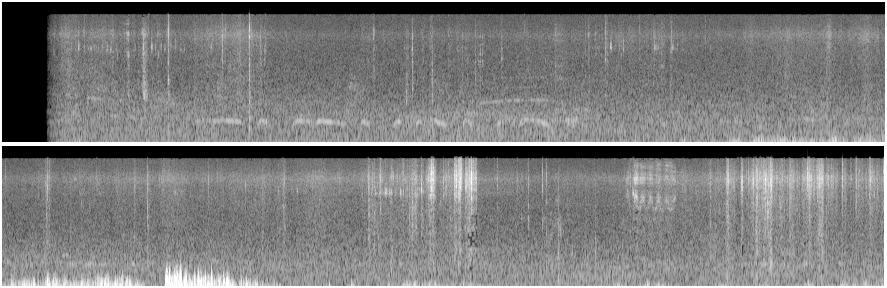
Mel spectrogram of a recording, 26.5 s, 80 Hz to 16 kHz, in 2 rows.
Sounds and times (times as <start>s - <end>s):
Animal: 1.2s - 9.3s.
